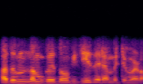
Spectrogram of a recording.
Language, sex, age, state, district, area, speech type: Malayalam, female, 18-30, Kerala, Wayanad, rural, conversation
